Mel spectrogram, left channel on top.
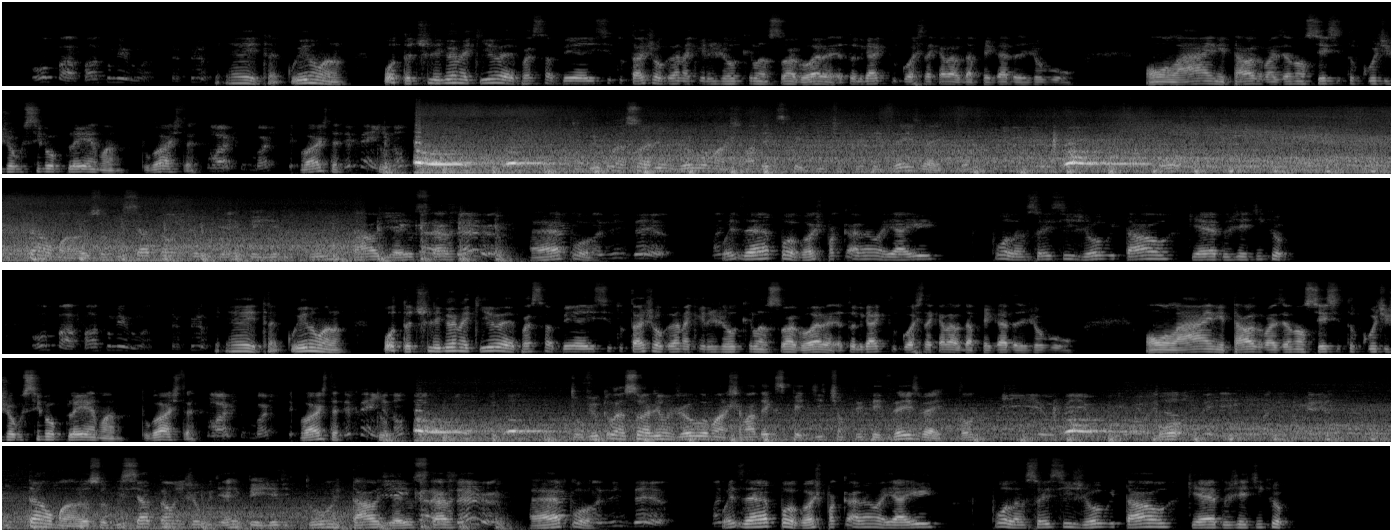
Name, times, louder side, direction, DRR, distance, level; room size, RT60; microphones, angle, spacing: voice 1, 0.3-2.1 15.9-16.6 17.0-17.1 17.3-19.1 23.9-27.3 31.6-32.8 33.2-34.4 34.9-35.3, right 2 dB, 55° right, 2.2 m, -42 dB
voice 2, 2.2-3.4 3.8-10.7 11.0-11.1 11.4-15.8 16.9-17.8 19.6-23.7 25.5-25.7 27.8-32.3 33.1-33.7 35.0-37.1 37.7-40.6, right 4 dB, 70° right, 0.8 m, -32 dB
Hammer, 17.7-18.0 18.3-21.9 23.6-30.5 31.1-33.0, left 3 dB, 30° left, 0.5 m, -37 dB
sound 1, 18.0-31.4, left 5 dB, 75° left, 0.7 m, -28 dB
9.8 x 3.7 x 4.3 m
head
